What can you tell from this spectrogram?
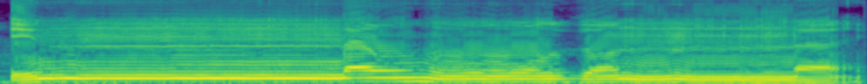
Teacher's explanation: Innahu dhanna, ini juga sama dihukumi gunah ya, karena nun yang bertasydid. Jadi selain ditekankan harus ada gunahnya ya, 2 atau 3 harokat.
